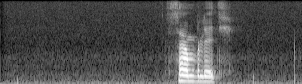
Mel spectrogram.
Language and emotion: Russian, neutral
